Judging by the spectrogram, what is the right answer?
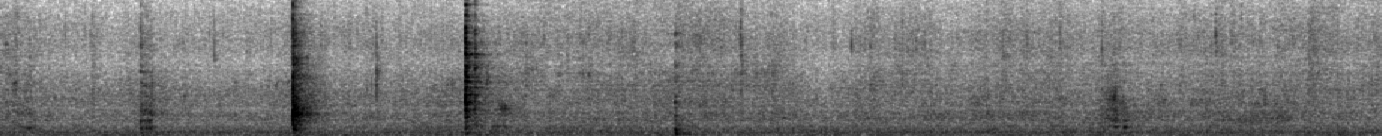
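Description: Marinated chicken pieces sizzling steadily in oil in a nonstick frying pan over low heat. A few sharp clicks of a utensil against the pan as the pieces are stirred and turned, the loudest about two and three seconds in.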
